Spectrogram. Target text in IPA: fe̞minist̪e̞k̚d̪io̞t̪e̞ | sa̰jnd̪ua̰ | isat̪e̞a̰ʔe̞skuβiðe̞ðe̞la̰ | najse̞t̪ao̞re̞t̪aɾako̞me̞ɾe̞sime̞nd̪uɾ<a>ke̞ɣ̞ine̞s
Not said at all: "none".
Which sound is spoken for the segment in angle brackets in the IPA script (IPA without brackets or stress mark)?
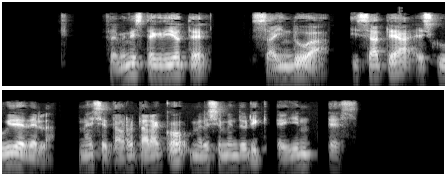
i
